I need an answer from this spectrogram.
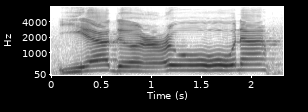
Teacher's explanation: दाल पर क़लक़ला होगा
